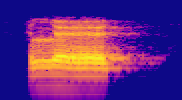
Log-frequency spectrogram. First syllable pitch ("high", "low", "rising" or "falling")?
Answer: low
